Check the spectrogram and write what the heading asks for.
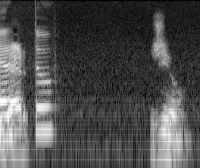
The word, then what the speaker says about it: Gilberto Gil: Joe and I need help pronouncing Gilberto Gil. Am I saying it correctly? Gilberto, but like the O sometimes sounds like a U. So it could be Gilberto Gil. Gil. Gil. Gilberto Gilberto Gil.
